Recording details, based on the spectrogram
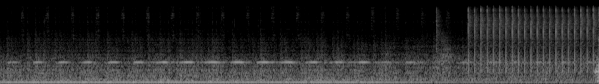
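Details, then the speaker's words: Electronic ignition upgrade kit on a classic-car distributor test bench, 12 kV reading: a loud, even crackle of sharp snaps at about eleven per second as a strong spark jumps a 25 mm gap from the back of the test unit to the machine. "it's jumping out the back of the test unit to the back of the machine you can probably see there so with that unit our gap is a whopping 25 millimeters"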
